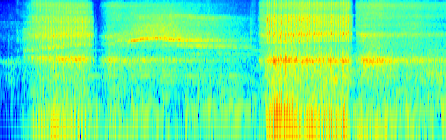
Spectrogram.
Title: Snoring at Little Explorers Seattle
